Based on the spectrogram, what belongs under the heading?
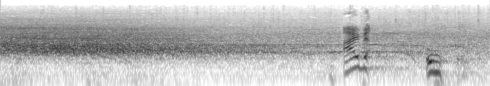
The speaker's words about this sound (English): Travis did just shush Griffin's applause.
